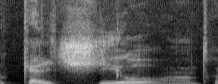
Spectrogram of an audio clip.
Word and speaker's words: calcio: Parce qu'en France, j'entends souvent, alors déjà prononcer le calcio, donc déjà on n'entend pas le i, hein, le i est là pour faire tch, on n'entend pas. Donc calcio. – Calcio, ok. – Tcho, pas cio, tcho.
